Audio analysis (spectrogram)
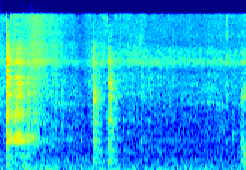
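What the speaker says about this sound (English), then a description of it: "I just mash my gongura like this." Gongura leaves mashed in a pan for Andhra gongura pachadi, giving a few soft scraping and stirring knocks of a utensil against the pan at close range, with no voices.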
